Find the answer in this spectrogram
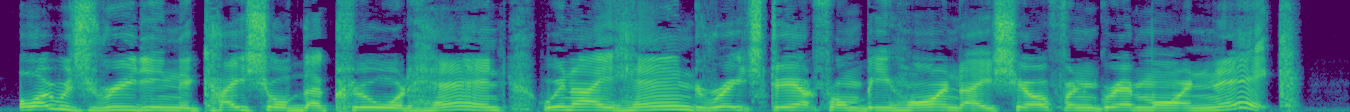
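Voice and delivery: put-on child's complaining, griping voice. A child at the library desk tells the librarian what happened, complaining. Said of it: "complained Jacob".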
